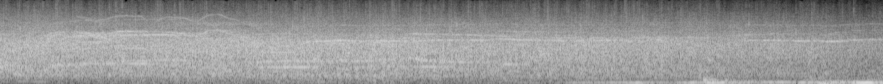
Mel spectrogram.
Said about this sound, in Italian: Hanno fatto i nostri applausi.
